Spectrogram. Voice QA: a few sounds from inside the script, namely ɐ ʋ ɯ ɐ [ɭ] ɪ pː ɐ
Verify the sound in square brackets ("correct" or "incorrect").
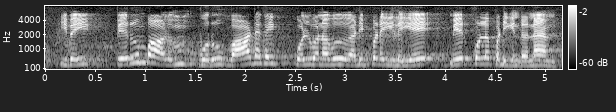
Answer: incorrect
